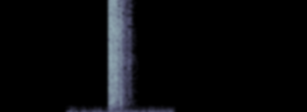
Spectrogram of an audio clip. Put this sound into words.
Contarex camera shutter sound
